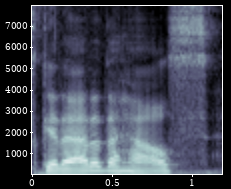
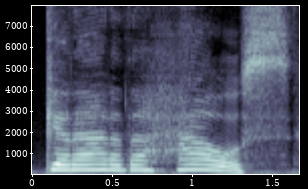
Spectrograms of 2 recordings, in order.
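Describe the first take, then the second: First: Said in the usual way. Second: Higher, slow drawn-out command; imitating the cat. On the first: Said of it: "Sam says". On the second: Owner replaying her cat's words from a recording, high and slow. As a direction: lift it high and spell it out slowly. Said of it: "and he says".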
